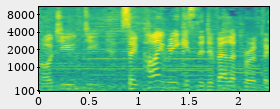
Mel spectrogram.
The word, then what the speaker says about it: Pyreegue: is pyregon how do you pronounce it you pronounce it pi reg i have i did check this before i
